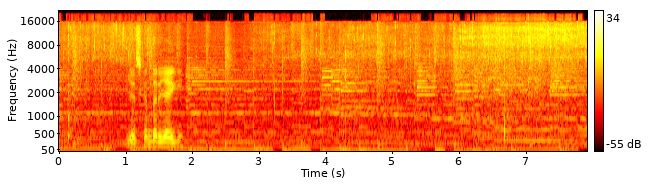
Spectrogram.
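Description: Chopped carrots sizzle steadily in hot oil for a mutton pulao, a continuous close frying hiss with brief stirring clatter, while someone talks over it.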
